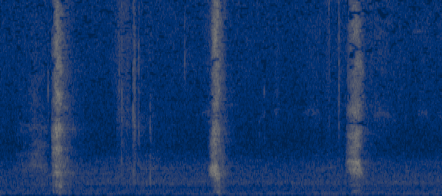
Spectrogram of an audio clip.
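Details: Harry, a Keeshond puppy, lying on his back while his tummy is rubbed, gives three short sneeze-like snorts about a second and a half apart over a low indoor hum.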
